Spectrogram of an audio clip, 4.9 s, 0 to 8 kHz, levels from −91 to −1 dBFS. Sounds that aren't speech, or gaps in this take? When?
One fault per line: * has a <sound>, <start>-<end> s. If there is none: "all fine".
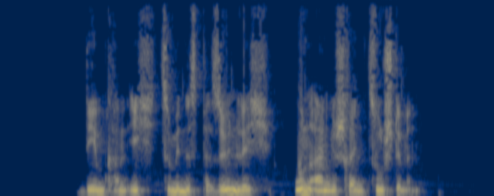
all fine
